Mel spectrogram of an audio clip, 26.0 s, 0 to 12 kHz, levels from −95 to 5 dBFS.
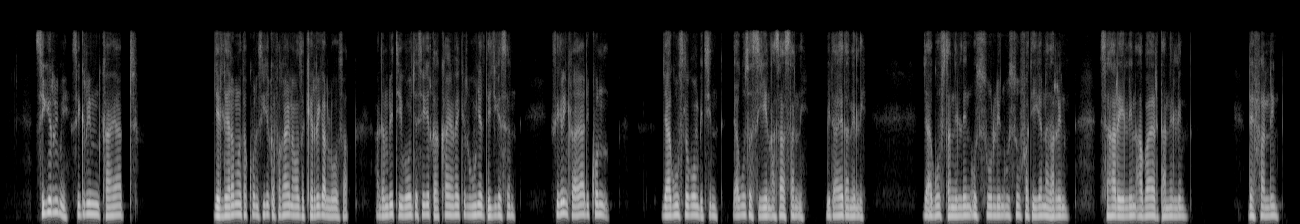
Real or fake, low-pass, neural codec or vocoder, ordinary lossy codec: real; 7.2 kHz; none; none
